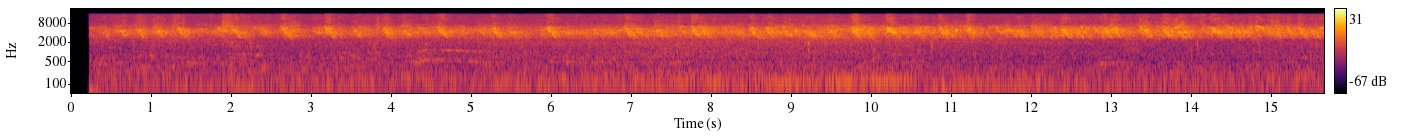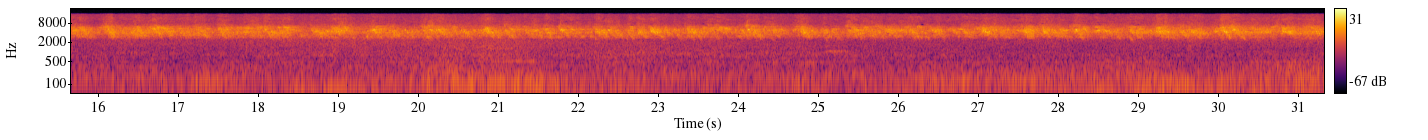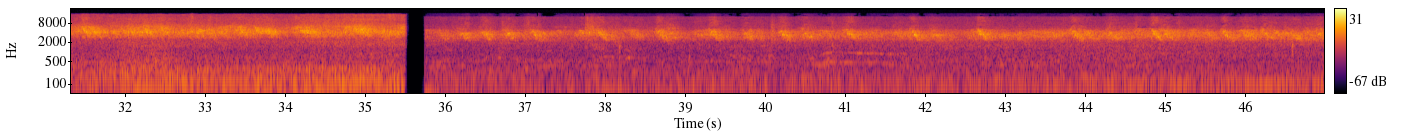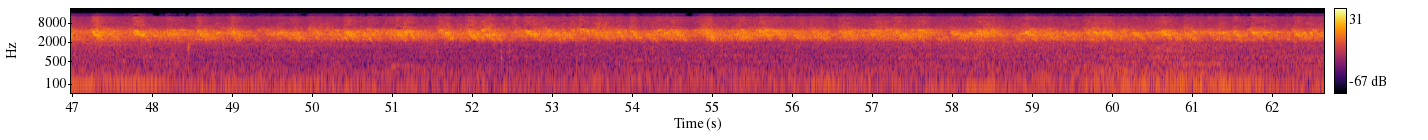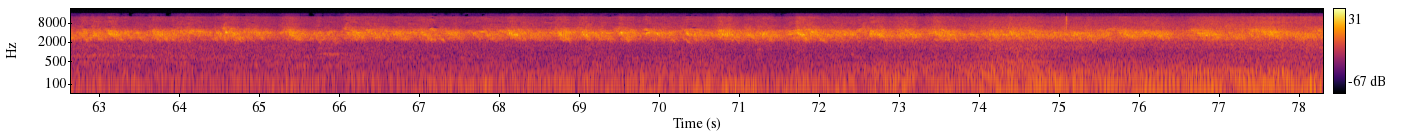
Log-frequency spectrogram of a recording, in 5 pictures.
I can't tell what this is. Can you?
Sunset in the backstreets of Athens Recorded with Tascam, and edited with Beautiful Audio Editor. The second part I have slowed down a bit....Still sounds OK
